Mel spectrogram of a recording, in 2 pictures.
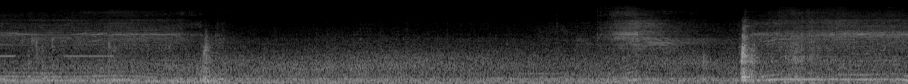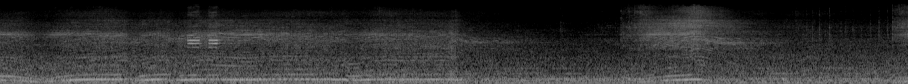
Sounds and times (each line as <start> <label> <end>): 0.0 Workers clearing trees 18.1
